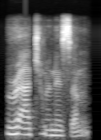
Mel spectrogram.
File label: "Rachmanism", Indian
